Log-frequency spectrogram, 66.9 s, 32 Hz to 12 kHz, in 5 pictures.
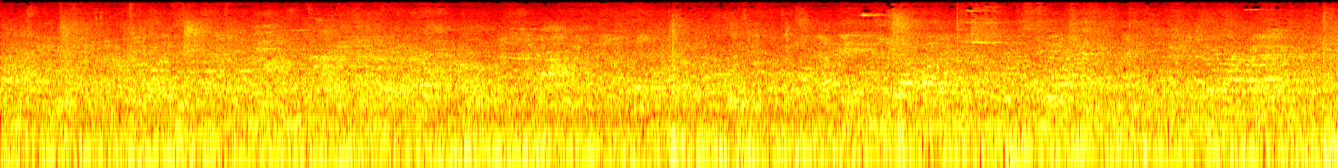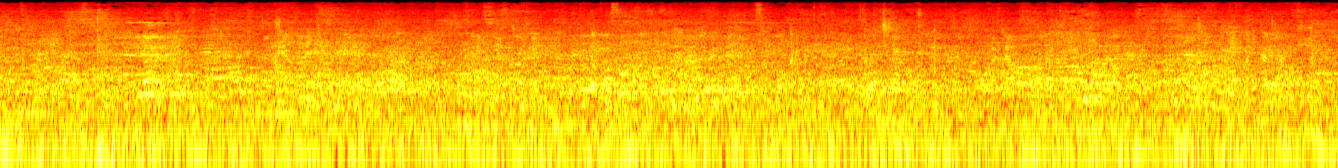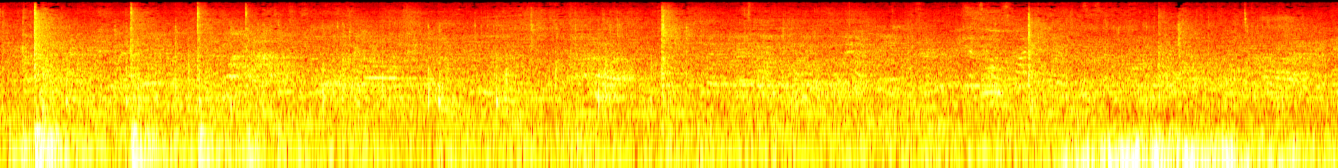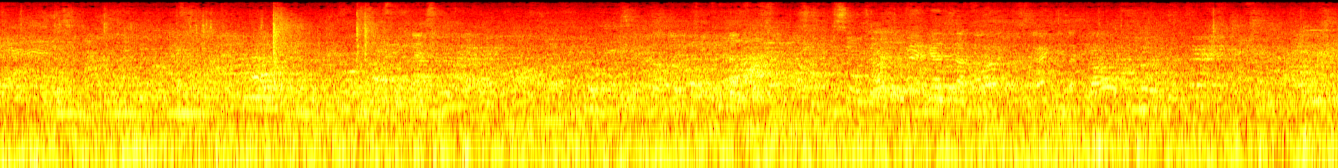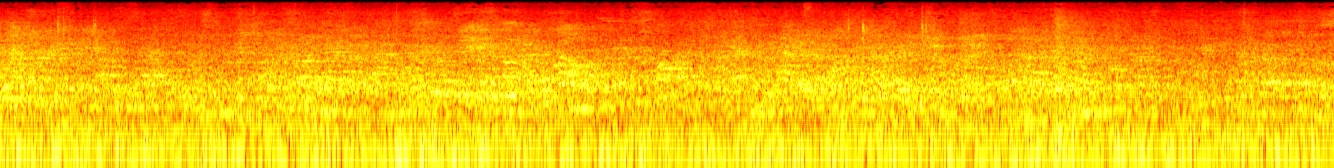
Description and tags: crowd int medium movie theater lobby Paramount1 Montreal, Canada
crowd, lobby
